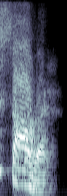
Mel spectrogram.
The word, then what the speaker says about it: sour: This is सावर, नॉट सोर. इसको हम लोग सावर प्रोनाउंस करेंगे. डू you know about it? इसके बारे में जानते थे, इसको सावर बोला जाता है.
